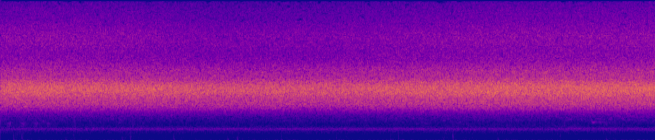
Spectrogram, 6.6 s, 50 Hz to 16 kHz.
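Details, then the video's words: A wild 2021 chorus of 17-year Brood X periodical cicadas, recorded by phone: an unbroken shrill hiss and a sustained lower drone fill the air. One faint chirp is heard near the end. "sounds of 17 Year Brood X Cicadas 2021 in the wild"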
